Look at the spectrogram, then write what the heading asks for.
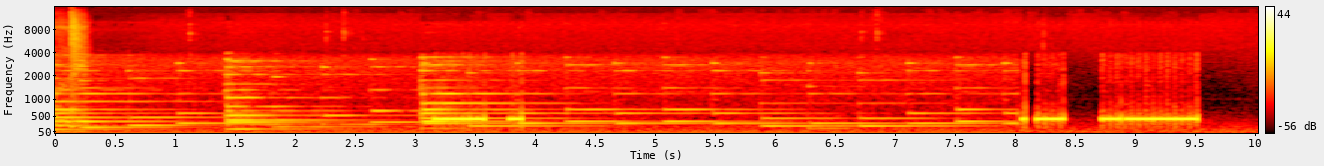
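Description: A phone number is dialed: several short electronic keypad beeps, some in quick succession and one held longer, sounding clearly over a steady, melodic background tune. No one speaks.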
